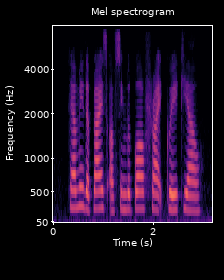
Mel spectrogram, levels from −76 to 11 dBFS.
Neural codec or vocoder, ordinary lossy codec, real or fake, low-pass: codec, 16 kHz, 0.5 kbps, FunCodec, trained on LibriTTS, 25 frames a second; none; fake; 7.2 kHz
